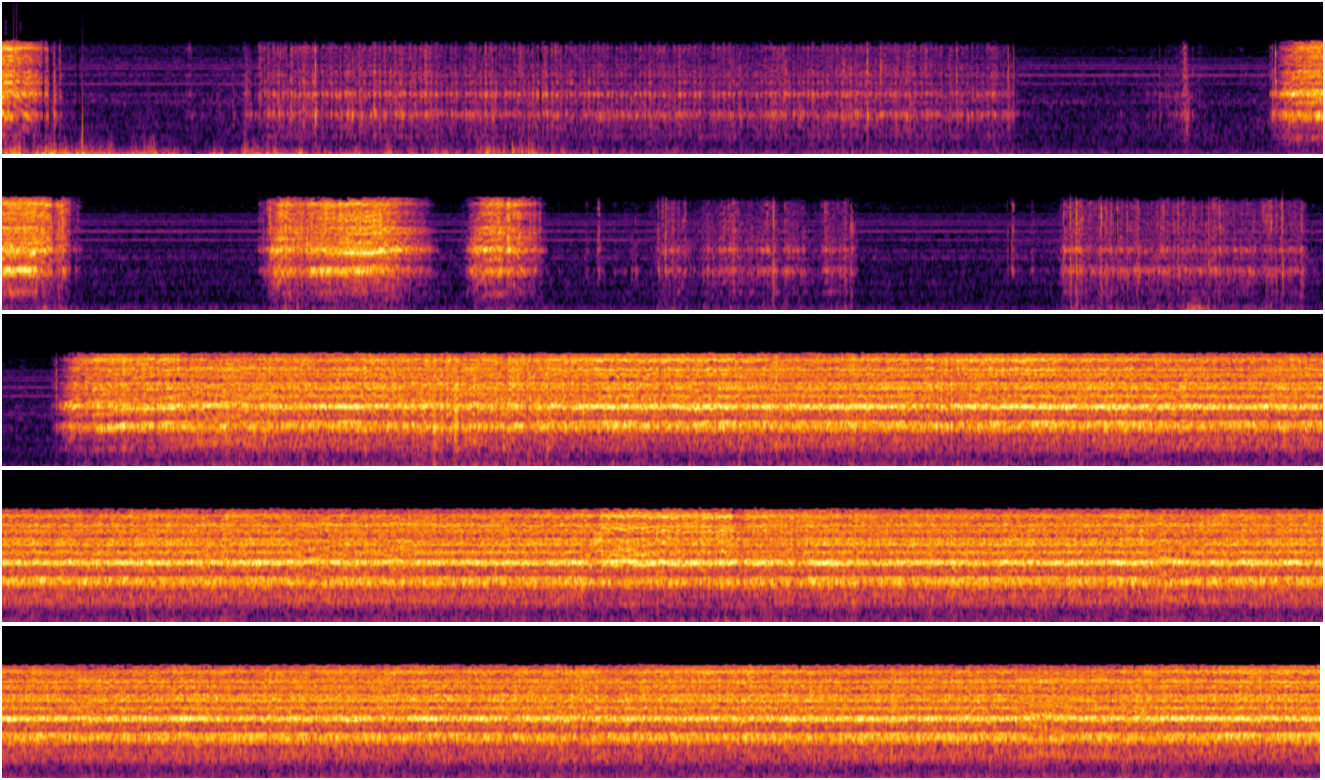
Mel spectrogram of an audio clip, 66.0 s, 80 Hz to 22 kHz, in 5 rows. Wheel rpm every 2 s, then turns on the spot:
20, 10, 20, 20, 20, 0, 50, 10, 80, 20, 20, 0, 20, 70, 160, 160, 160, 160, 160, 160, 160, 160, 160, 160, 160, 160, 160, 160, 160, 160, 160, 160, 160.
2-10 18-22 24-26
